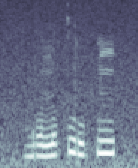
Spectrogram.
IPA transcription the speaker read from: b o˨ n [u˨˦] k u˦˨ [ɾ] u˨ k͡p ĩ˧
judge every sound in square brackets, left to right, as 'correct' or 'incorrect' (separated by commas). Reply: incorrect, correct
